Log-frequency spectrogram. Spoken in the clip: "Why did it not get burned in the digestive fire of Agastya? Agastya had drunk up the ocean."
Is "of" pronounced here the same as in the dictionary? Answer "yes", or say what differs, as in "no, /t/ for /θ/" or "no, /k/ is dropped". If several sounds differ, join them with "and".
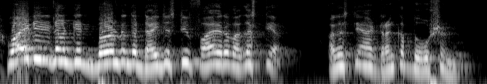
yes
